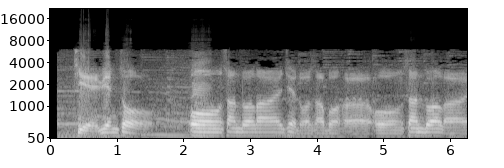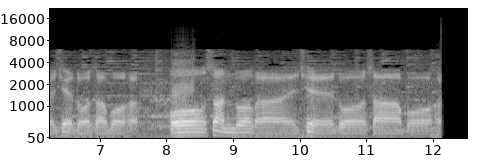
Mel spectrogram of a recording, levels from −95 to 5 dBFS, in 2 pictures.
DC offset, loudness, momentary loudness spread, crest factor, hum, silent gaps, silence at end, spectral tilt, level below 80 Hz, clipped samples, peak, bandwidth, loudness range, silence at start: under 0.1%; -15 LUFS; 11 LU; 14 dB; none; none; 0.4 s; -6 dB/octave; -40 dBFS; under 0.1%; 0 dBFS; 6.4 kHz; 3 LU; 0.1 s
